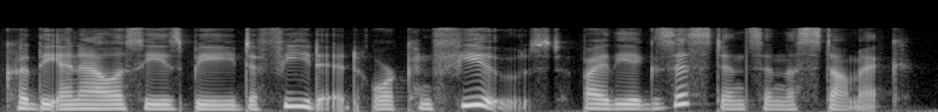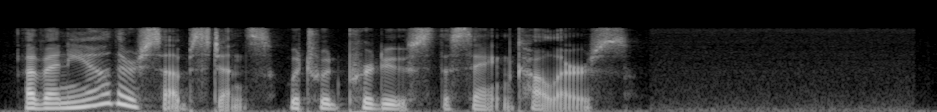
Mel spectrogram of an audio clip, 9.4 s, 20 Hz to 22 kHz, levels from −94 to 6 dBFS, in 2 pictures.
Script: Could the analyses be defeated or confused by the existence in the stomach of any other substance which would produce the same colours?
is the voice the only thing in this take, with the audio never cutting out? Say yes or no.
yes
